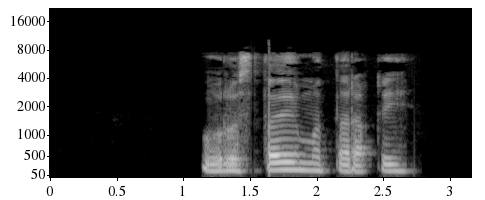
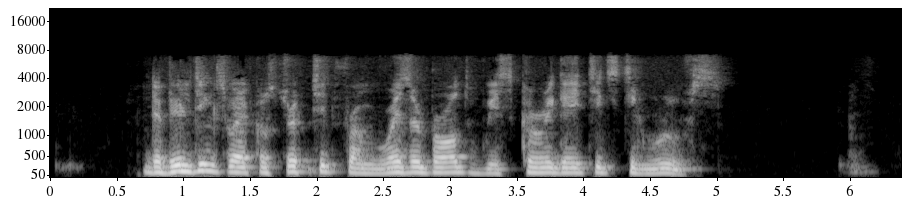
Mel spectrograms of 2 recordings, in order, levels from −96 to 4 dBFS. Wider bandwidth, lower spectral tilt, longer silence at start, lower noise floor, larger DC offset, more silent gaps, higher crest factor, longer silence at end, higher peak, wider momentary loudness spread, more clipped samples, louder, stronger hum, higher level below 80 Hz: first, 10 kHz vs 7.2 kHz; second, -5 dB/octave vs -8 dB/octave; first, 1.15 s vs 0.7 s; about the same, under -90 dBFS vs -89 dBFS; neither; neither; about the same, 20 dB vs 18 dB; second, 0.45 s vs 1.45 s; second, -6 dBFS vs -2 dBFS; about the same, 11 LU vs 10 LU; neither; second, -24 LUFS vs -18 LUFS; neither; second, -66 dBFS vs -46 dBFS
